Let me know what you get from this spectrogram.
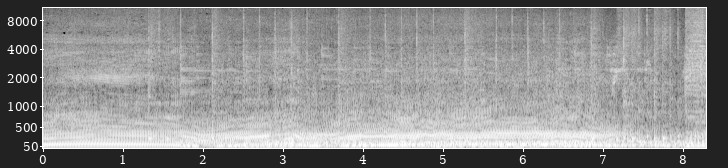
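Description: Enduro motorcycle engine revving under hard acceleration on a steep dirt hill climb: the revs rise, dip about two seconds in, then climb again and hold high, wavering with the throttle.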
